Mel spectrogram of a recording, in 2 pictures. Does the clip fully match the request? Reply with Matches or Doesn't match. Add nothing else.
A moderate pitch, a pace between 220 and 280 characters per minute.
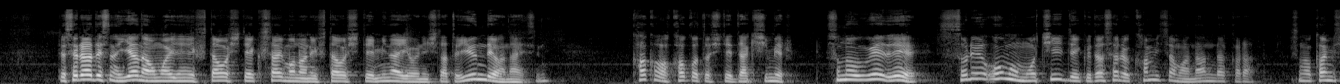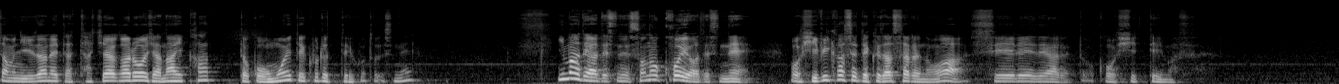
Doesn't match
